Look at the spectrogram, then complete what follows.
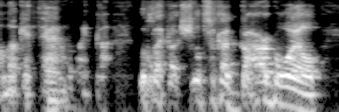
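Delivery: imitated whispering. Retelling what people whispered about retired women bodybuilders: imitating people whispering.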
